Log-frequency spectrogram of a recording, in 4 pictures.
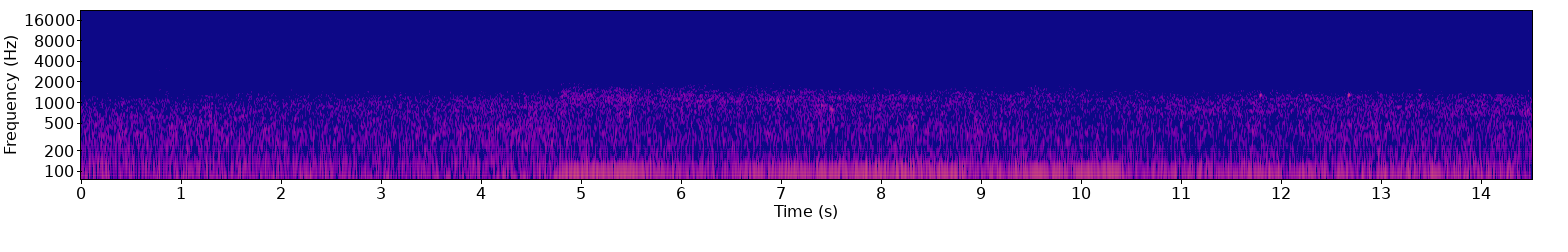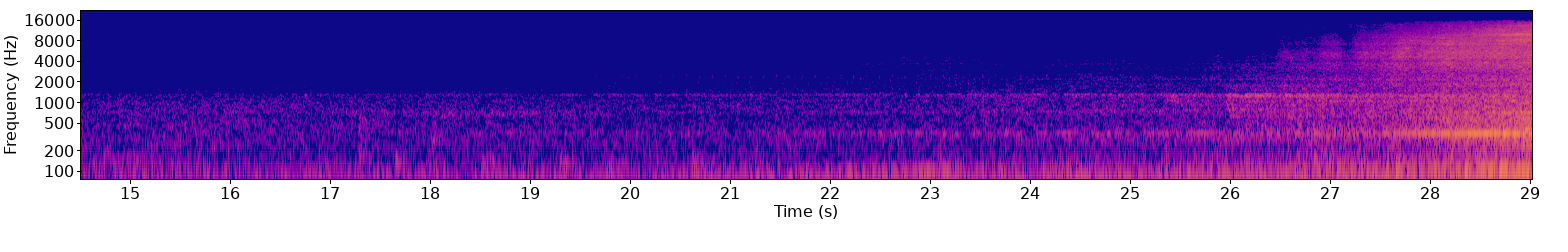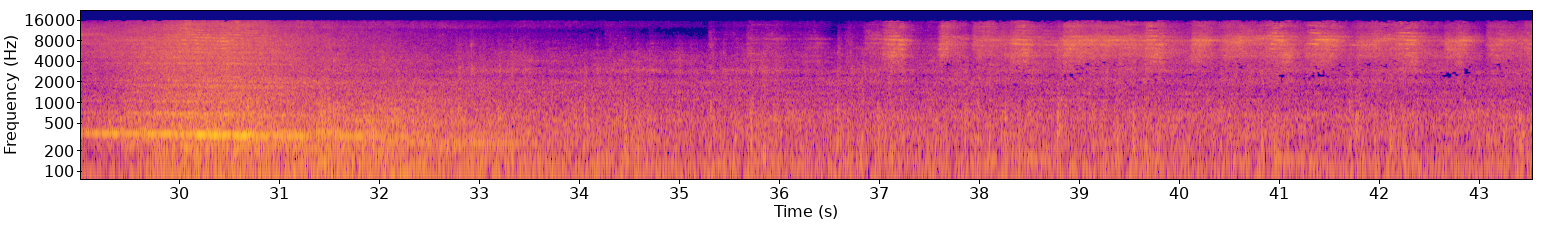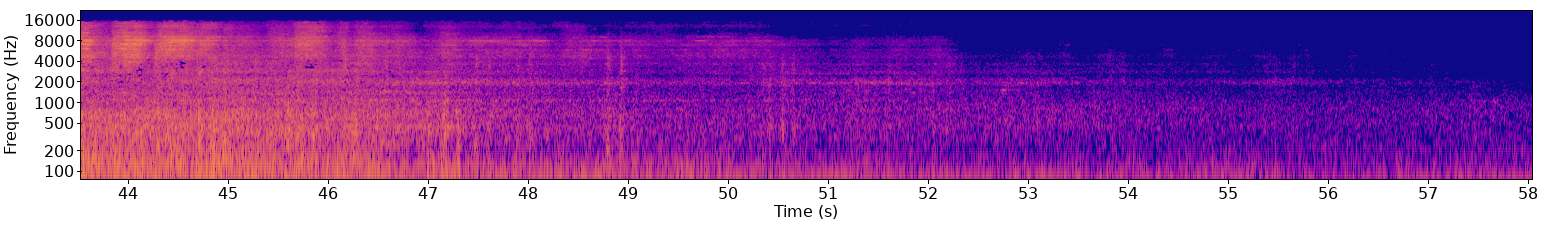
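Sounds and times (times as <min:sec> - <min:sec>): electric locomotive hum: 0:16.6 - 0:58.0
train wheels clattering on rails: 0:19.6 - 0:57.3.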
